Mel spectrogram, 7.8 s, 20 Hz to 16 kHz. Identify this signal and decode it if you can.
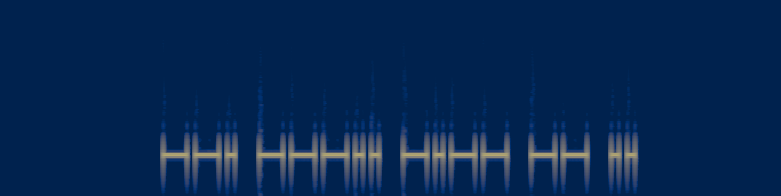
Morse code, heard as a keyed tone, about 14 wpm, 700 Hz. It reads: G8YMI
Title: DXCC-100 Call Signs - 5 Characters - Repeated 3x - 15wpm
